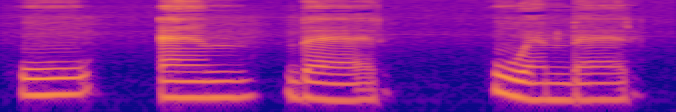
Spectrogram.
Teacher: with a soft H sound at the beginning and the E like in bed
